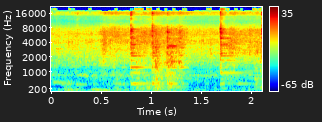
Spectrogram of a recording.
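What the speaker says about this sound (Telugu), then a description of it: "కారం పచ్చివాసిన పోయేంత వరకు ఫ్రై చేసుకుంటూ ఉండాలి" Chili powder fries in a pan with sour raw mango curry, a bright hissing sizzle broken by a few sharp scrapes and clinks of a spoon stirring close by, with no speech.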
